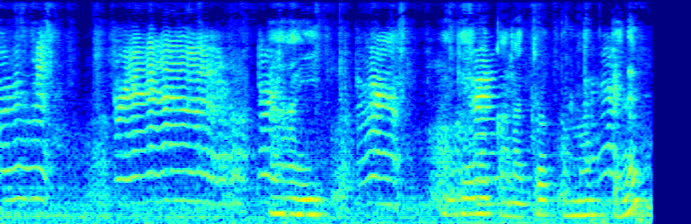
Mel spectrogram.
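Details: Loud, continuous meowing from a female domestic cat at feeding time: long, wavering, strongly harmonic cries running almost back to back, broken only by short pauses and a little background talk.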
